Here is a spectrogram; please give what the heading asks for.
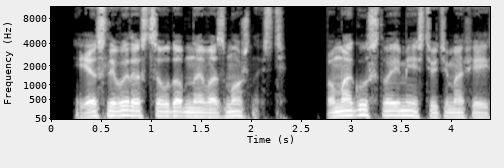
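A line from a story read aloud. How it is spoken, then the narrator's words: Plain. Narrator (Russian): сказал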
